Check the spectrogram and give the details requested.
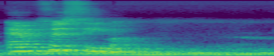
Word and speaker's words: emphysema: अगली डिजीज का नाम है एम्फीसीमा। एम, ये ई साइलेंट है, एम फी सीमा, पी और एच की आवाज फ की आवाज आएगी, फ, एम फी सीमा, एम्फीसीमा, एम फी सीमा, एम फी सीमा।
